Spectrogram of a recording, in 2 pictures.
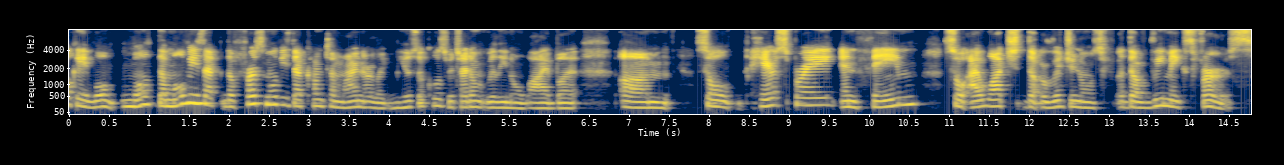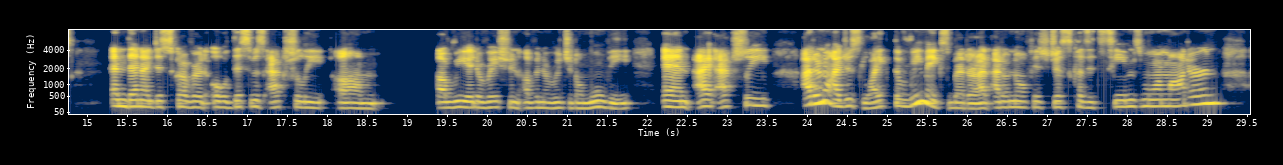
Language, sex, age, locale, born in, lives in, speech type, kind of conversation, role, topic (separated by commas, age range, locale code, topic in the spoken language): English, female, 25-29, en-US, United States, United States, conversation, unstructured, none, Which do you prefer overall: remakes or originals?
